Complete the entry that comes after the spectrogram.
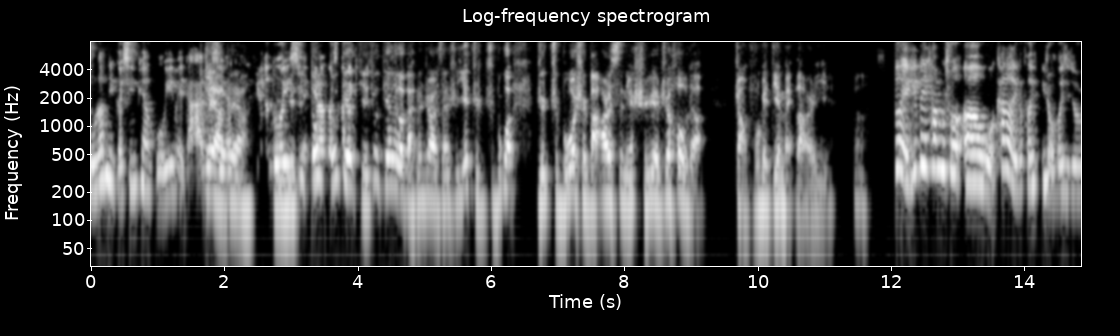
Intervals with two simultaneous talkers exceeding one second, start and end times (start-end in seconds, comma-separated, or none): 1.7-4.2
